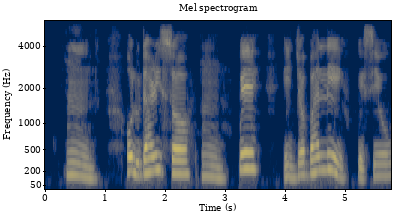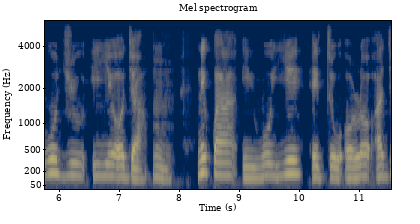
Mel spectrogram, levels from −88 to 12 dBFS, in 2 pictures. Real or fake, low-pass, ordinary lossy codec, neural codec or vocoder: real; 5.4 kHz; none; none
